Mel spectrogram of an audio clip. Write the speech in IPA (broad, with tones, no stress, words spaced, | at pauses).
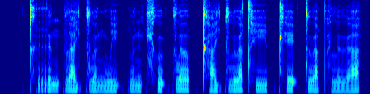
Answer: kʰrɯ˧ŋpla˨˩jklo˨˩n wi˨˩ʔ pu˨˩nt͡ɕʰu˥˩ʔklɤː˥˩p̚ kʰa˨˩jklu˥˩a̯tʰiː˦˥p̚ kʰe˥˩ʔtu˧a̯ pʰlɯ˩˦a̯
